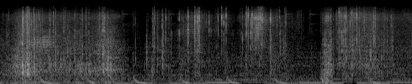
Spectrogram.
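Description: Cardboard box and plastic packaging of a candy sushi kit being handled and opened, crinkling and rustling in several irregular bursts as the plastic tray and wrapped contents are pulled out.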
